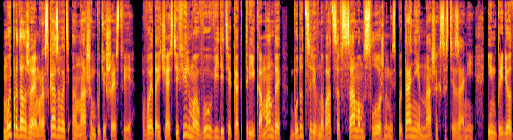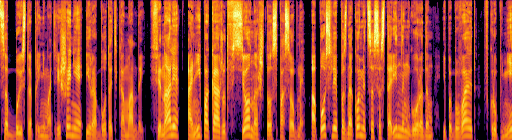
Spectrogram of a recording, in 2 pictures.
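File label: film, Russian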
